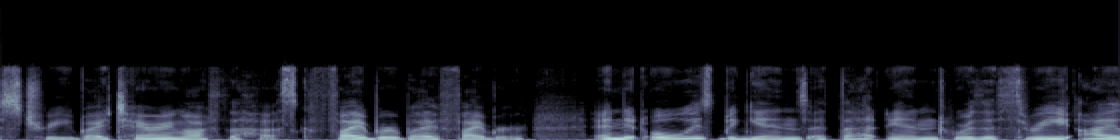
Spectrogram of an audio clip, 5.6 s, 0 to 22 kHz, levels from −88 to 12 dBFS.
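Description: Listening through this speech recording, nothing stood out as a technical problem at any point.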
